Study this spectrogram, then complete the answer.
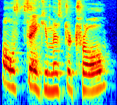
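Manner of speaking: high, grateful goat voice; relieved little goat. Acted. Middle goat thanking the troll, high and relieved.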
